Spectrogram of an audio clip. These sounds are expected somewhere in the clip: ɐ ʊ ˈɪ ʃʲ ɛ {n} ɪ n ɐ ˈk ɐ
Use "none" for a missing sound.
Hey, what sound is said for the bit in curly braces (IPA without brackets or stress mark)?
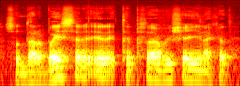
none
